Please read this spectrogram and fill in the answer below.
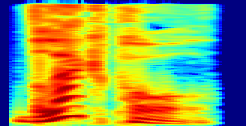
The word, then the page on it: blackpoll: British English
